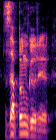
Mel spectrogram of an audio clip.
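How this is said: The name is said with Japanese pronunciation. "the Japanese voice accent"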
